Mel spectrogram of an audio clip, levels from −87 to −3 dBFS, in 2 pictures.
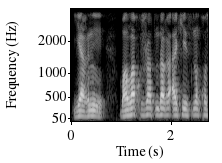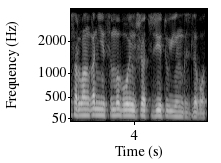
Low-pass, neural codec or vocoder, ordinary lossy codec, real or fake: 3.6 kHz; none; none; real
